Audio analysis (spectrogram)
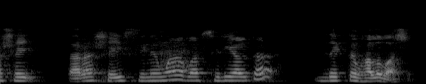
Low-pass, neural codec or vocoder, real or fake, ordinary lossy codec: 5.4 kHz; none; real; AAC, 24 kbps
